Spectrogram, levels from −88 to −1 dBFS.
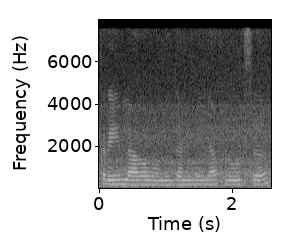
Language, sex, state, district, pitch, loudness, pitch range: Telugu, female, Andhra Pradesh, Krishna, 195 Hz, -29 LUFS, 195-205 Hz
